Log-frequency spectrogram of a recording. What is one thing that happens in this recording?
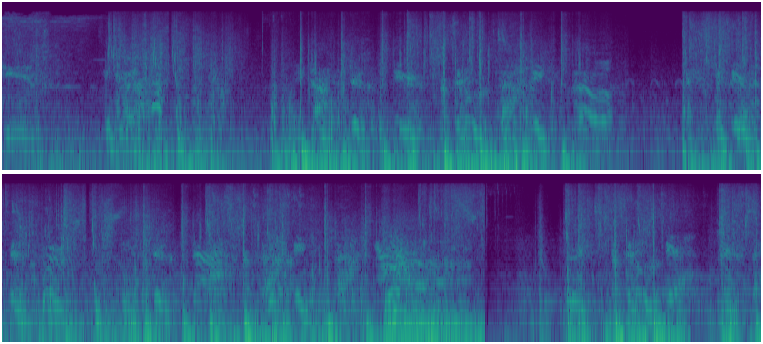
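Punches and kicks thud and smack in a fight.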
